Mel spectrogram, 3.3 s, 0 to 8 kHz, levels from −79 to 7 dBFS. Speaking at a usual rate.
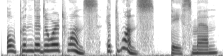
Yes: average, 160 wpm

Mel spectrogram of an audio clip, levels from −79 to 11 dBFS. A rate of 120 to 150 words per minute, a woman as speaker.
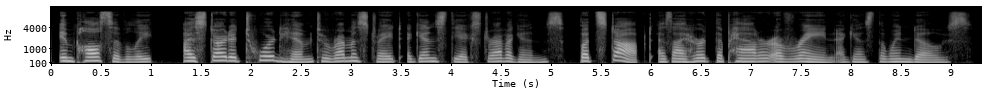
Yes: average, 140 wpm; female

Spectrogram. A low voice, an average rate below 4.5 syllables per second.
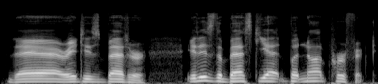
No: low, 130 Hz; 4.6 syllables/s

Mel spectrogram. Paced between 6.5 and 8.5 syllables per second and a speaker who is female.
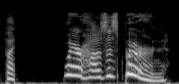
No: 5.3 syllables/s; female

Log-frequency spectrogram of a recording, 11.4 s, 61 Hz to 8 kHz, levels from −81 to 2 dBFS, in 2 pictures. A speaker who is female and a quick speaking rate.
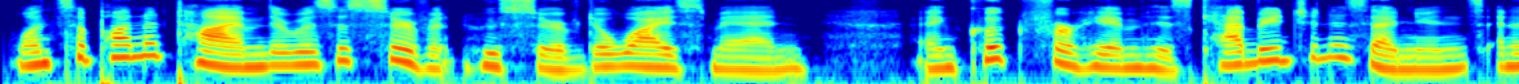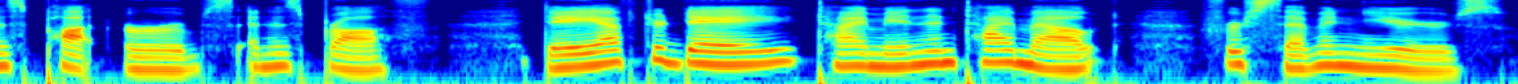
Yes: female; fast, 210 wpm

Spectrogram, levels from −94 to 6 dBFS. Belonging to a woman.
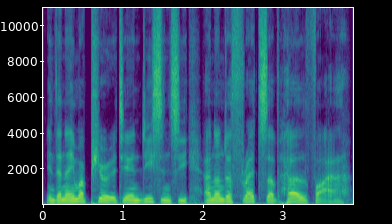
No: male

